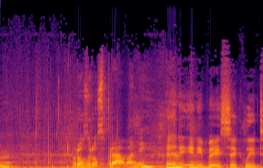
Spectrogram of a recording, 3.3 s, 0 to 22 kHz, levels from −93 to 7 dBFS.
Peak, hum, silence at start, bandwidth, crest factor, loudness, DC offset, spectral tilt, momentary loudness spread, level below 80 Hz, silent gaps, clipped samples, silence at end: 0 dBFS; none; 0 s; 15.5 kHz; 12 dB; -12 LUFS; under 0.1%; -5.5 dB/octave; 14 LU; -28 dBFS; none; 0.2%; 0 s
